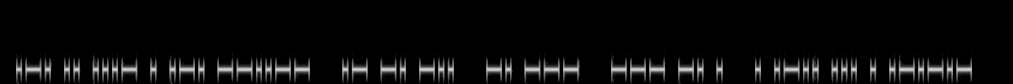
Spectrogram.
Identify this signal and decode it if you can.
Morse code, heard as a keyed tone, about 25 wpm, 700 Hz. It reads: RIVER, AND NO ONE ELSE.
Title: Sentences from Top 1000 Words - Review Part 1 - 25wpm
